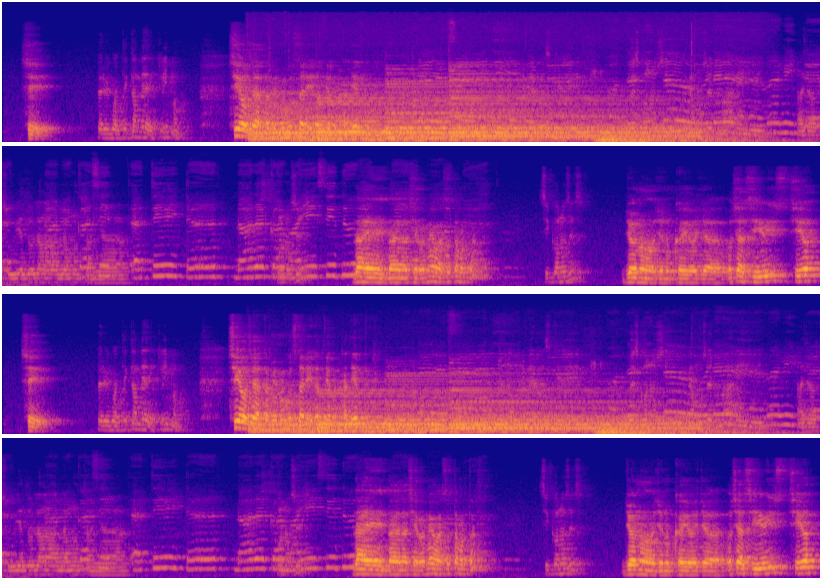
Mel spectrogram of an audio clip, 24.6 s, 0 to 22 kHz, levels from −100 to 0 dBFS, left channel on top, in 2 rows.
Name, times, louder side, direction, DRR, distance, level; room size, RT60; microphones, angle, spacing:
voice 1, 0.3-0.6 3.4-5.6 17.5-19.4 21.6-24.4, right 1 dB, 70° right, 3 dB, 2.5 m, -26 dB
voice 2, 1.4-2.7 7.3-9.0 9.4-11.5 11.9-14.1 16.4-16.9 20.4-21.0, equal, 15° right, -1 dB, 5.9 m, -43 dB
sound 1, 3.6-11.2, left 1 dB, 75° left, 1.3 m, -27 dB
Singing, 5.9-13.9 14.2-20.0, left 1 dB, 15° left, 5.2 m, -43 dB
Boom, 8.9-11.8, left 1 dB, 60° left, 1.5 m, -33 dB
29.0 x 18.0 x 2.6 m, 0.67 s
head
